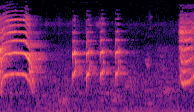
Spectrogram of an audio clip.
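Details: Vietnamese black-throated laughingthrush, a mimic of dogs, cats and chickens: a loud descending slur, then four short clipped notes spaced evenly, and a final rich harsh note, over faint background hiss.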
